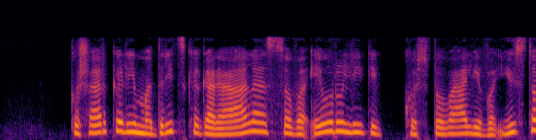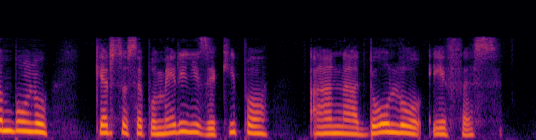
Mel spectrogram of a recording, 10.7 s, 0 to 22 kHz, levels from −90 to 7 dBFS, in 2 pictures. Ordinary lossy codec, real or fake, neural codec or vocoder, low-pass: none; fake; codec, 16 kHz, 1.1 kbps, Voila-Tokenizer; 7.2 kHz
